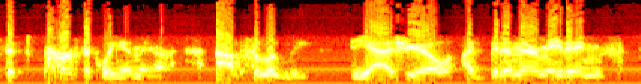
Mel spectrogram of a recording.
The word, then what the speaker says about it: Diageo: Another point, one quick thing, is it's pronounced Diageo, by the way.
